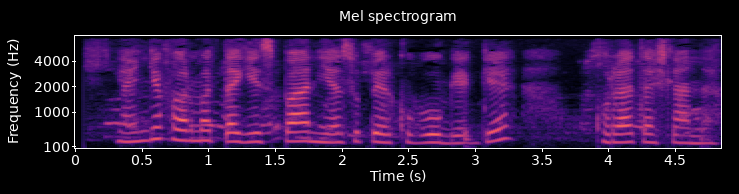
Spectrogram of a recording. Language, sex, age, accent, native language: Uzbek, female, 18-24, Samarqand, Uzbek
